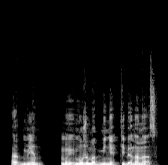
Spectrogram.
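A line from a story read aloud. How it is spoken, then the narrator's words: Uncertain answer. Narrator (Russian): Пленник ответил неуверенно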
